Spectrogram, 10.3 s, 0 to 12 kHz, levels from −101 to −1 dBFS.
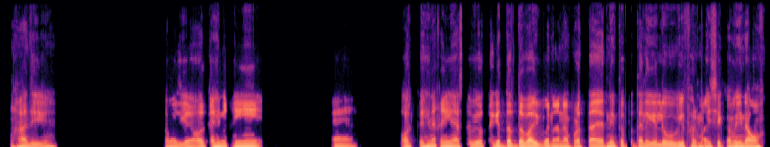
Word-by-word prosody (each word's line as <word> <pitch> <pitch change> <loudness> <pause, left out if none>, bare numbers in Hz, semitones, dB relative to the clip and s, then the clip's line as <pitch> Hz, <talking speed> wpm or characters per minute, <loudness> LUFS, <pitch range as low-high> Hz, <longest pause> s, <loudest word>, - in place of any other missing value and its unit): हाँ 120 -1 -1
जी। 115 0 -3 1.5
समझ 130 -2 -2
गए 125 +4 0
और 165 +1 0
कहीं 150 +1 +3
न 165 - +2
कहीं 170 +2 +2 1.0
हाँ, 110 +3 -3 0.6
और 155 +1 -1
कहीं 150 0 +1
न 170 - +2
कहीं 165 +1 +2
ऐसा 150 +2 -6
भी 155 - +1
होता 145 +2 -3
है - - -4
कि 175 - +3
दबदबा 140 +1 +4
भी 145 - +4
बनाना 130 0 +1
पड़ता 135 0 -2
है, 135 -1 +2
नहीं 145 +3 +2
तो 140 +2 -4
पता 135 +1 -4
लगे 135 -1 +1
लोगों 135 +1 +1
की 145 - +3
फ़रमाइशें 135 -2 -2
कम 135 +1 -1
ही 140 0 +4
ना 130 - +3
हों। 125 -1 +3
135 Hz, 200 wpm, -23 LUFS, 130-150 Hz, 1.5 s, दबदबा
